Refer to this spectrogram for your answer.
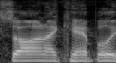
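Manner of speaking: mock sobbing, tearful, overcome crying voice. Acting out a father whose son died, seeing him again: imitating a crying dad. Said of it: "And he's gonna be crying".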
